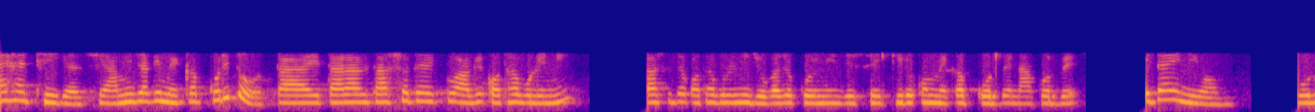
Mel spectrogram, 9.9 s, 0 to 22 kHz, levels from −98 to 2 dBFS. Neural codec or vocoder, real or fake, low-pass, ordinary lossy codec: none; real; 3.6 kHz; none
